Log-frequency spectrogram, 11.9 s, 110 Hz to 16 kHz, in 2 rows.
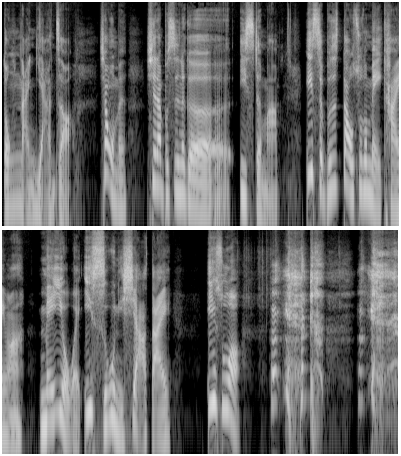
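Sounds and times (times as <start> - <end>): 
speech: 0.0 - 11.8
harsh rasping coughs from a person with a lingering cough: 10.0 - 11.8.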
